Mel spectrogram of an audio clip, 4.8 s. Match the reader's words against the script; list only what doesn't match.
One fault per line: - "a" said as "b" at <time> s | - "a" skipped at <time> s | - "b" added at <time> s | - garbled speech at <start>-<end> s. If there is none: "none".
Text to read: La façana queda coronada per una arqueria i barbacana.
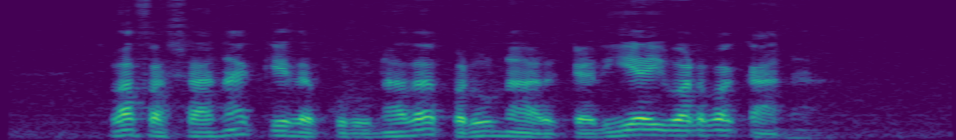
none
